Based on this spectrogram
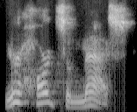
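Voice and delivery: slow, deliberate verdict; blunt nurse. Retold or imitated. Nurse practitioner tells the patient his heart is bad, slow. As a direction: spell out the bad news slowly. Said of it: "And she goes".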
